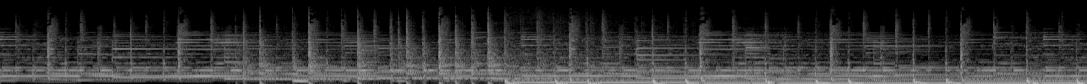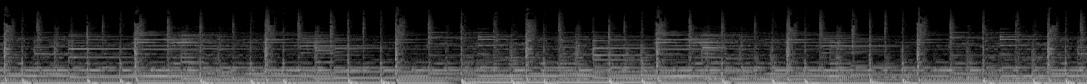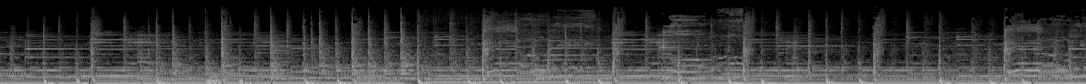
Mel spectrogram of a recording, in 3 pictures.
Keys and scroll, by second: 0.4 ctrl+-, 0.9 ctrl++, 3.9 Up, 14.0 ctrl+j, 21.9 Return, 26.0 ctrl+-, 31.6 space.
